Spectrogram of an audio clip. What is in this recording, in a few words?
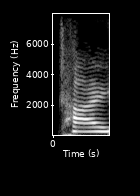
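"chai", Mandarin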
